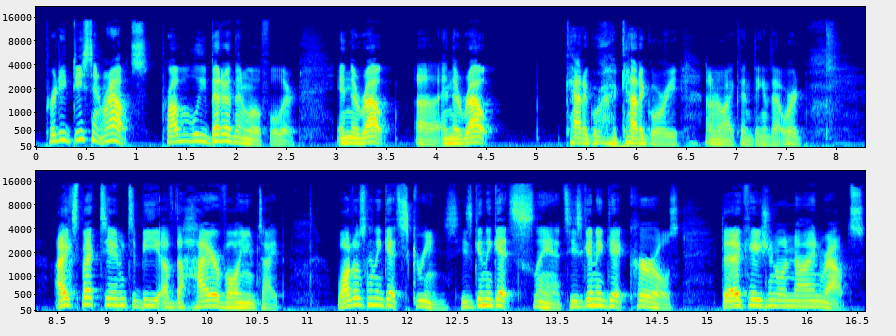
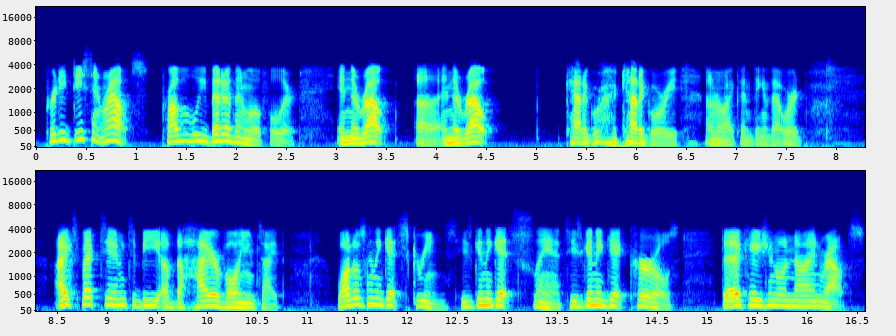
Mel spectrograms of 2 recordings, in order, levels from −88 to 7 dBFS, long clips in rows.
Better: first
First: none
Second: muffled; very; fading above 3.5 kHz

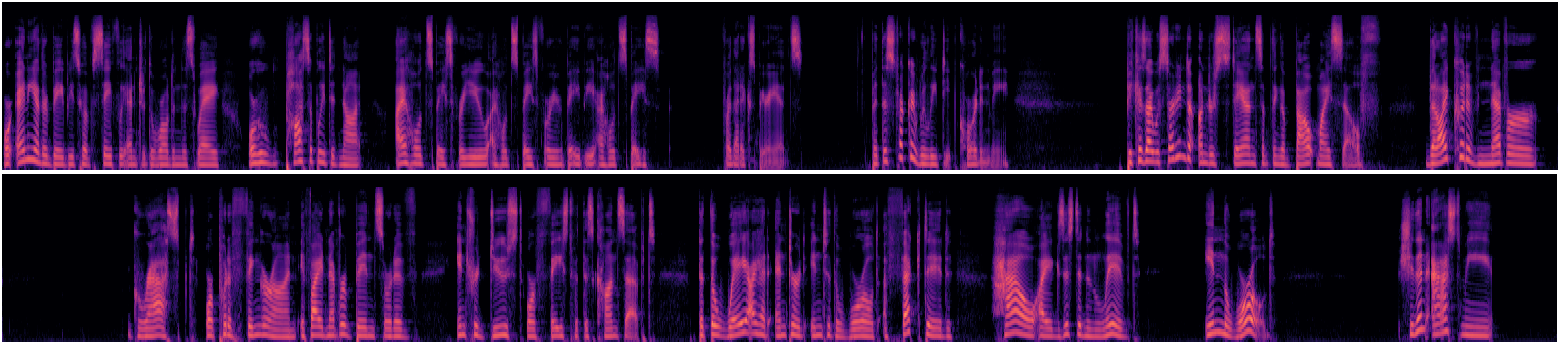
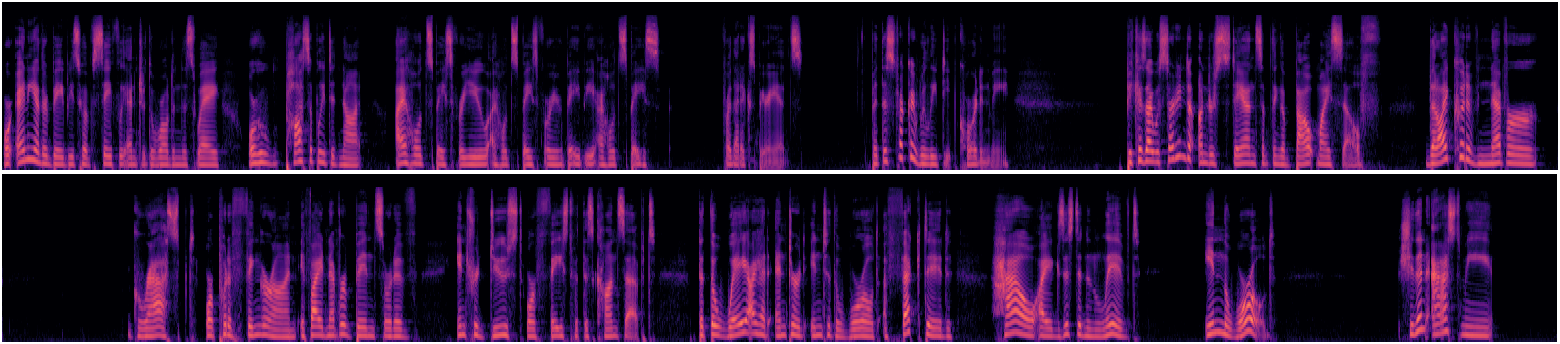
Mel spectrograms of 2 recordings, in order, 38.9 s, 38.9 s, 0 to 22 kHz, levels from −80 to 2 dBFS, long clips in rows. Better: neither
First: none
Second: none

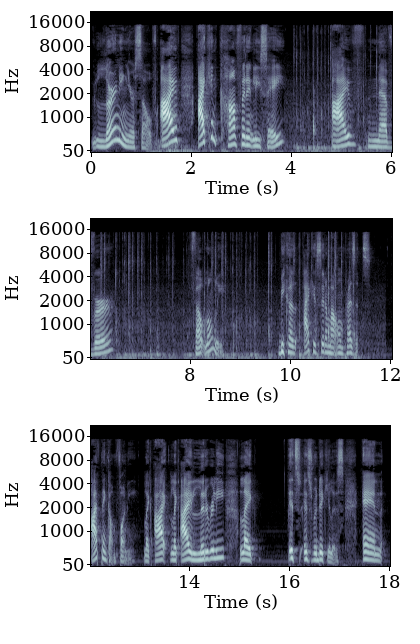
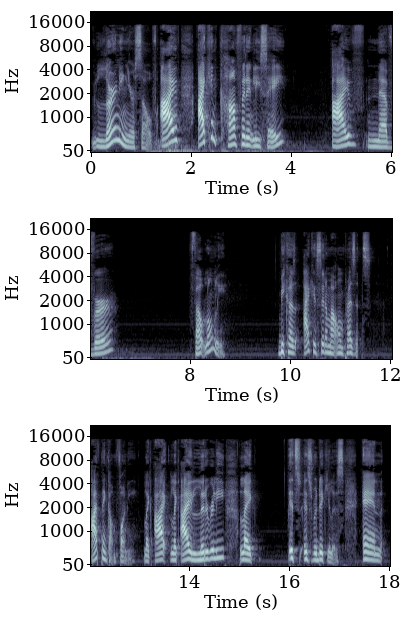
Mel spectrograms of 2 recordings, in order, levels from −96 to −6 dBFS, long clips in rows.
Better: second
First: keyboard typing; faint; from 4 to 11 s; peak 15 dB below the speech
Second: none

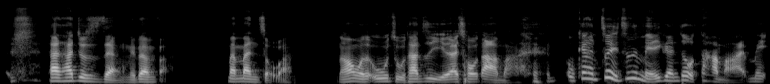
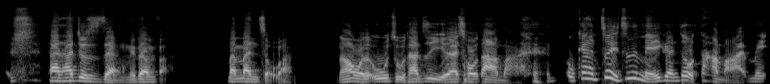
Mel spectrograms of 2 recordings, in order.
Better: first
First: none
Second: distortion; heavy; 8 dB below the speech

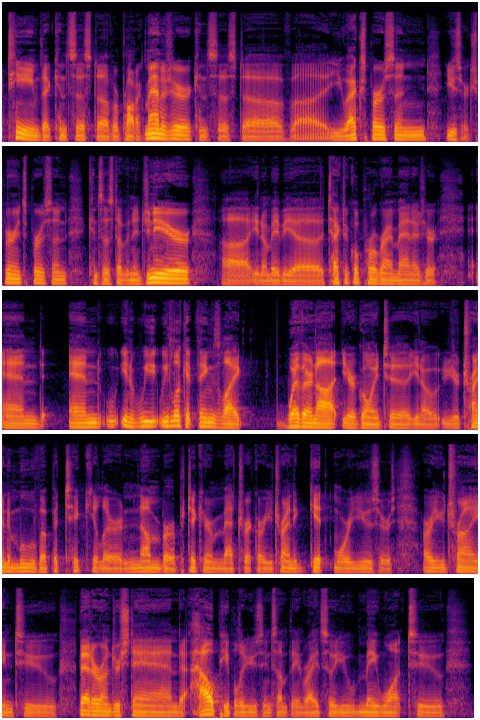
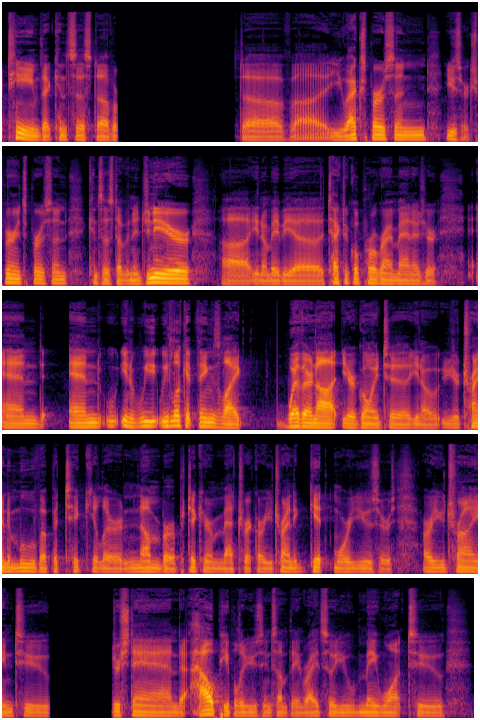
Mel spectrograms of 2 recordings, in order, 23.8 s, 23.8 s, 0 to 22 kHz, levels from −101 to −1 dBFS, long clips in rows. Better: first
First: none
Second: audio cutting out; at 1 s for 1 s and at 20 s for 0.5 s

